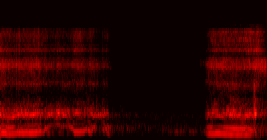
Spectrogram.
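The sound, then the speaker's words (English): A voice imitates snoring in two drawn-out, rasping, throaty snores separated by a short quiet pause. “And just snoring away, and he's just having a dandy old time in Restville.”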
